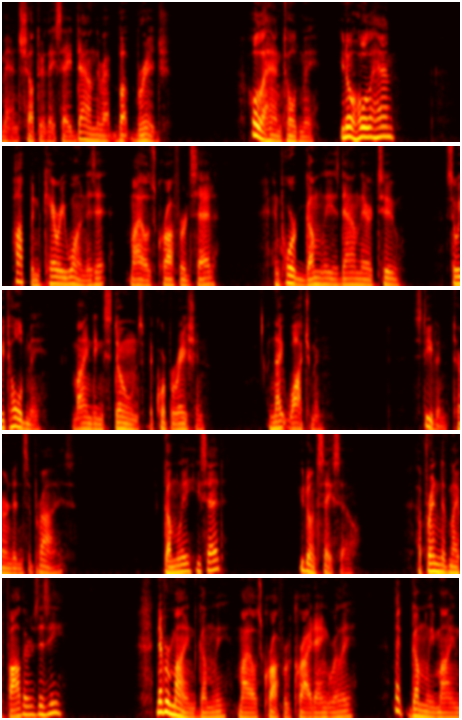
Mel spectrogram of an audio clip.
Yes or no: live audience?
no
